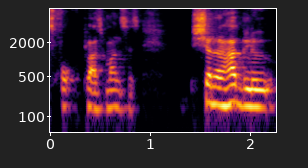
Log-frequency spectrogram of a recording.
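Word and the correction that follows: Çalhanoğlu: how do you say his name, Michael? – Chanoglu.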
